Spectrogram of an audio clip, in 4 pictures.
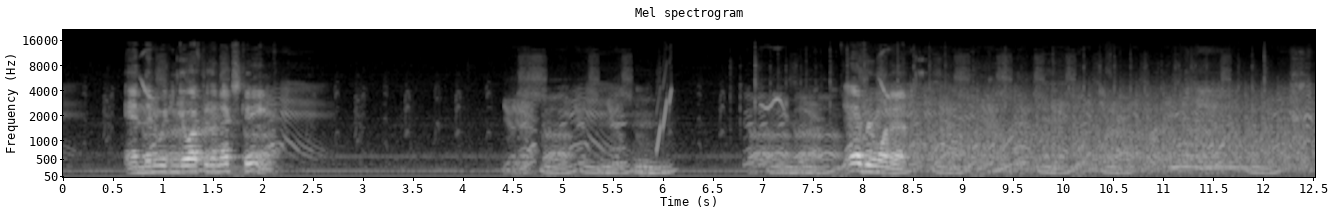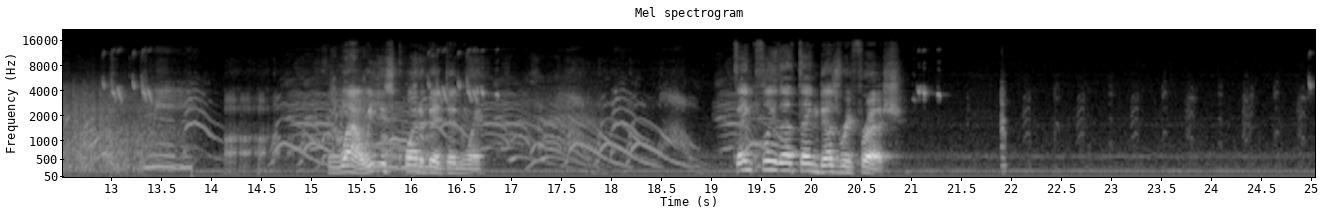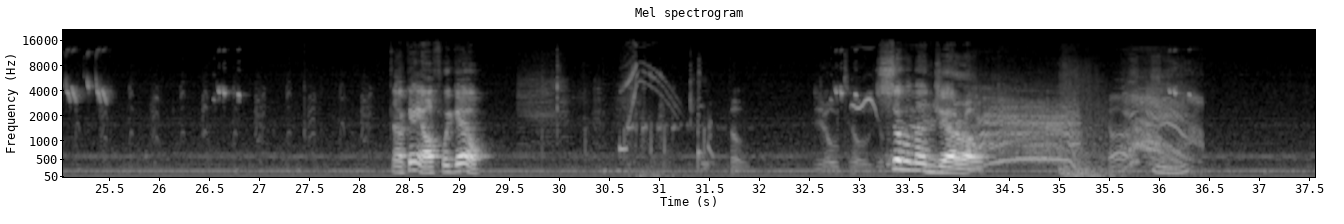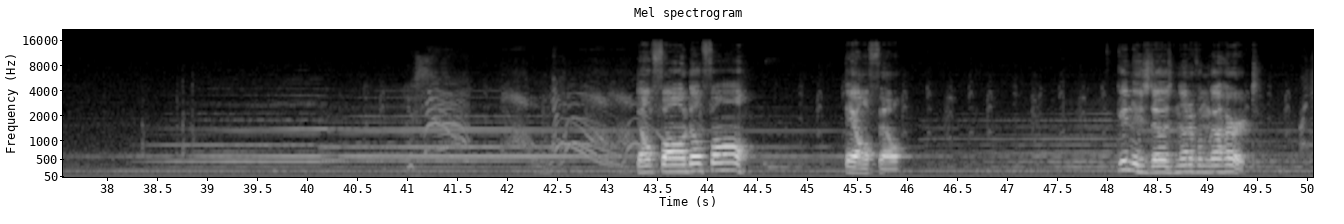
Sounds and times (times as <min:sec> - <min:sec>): Speech: 0:00.0 - 0:02.6, 0:04.4 - 0:05.9, 0:06.8 - 0:12.2, 0:14.7 - 0:17.0, 0:18.7 - 0:20.9, 0:43.2 - 0:44.4.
